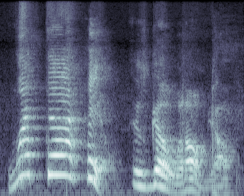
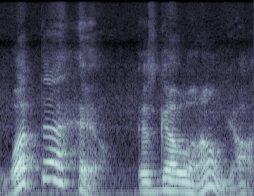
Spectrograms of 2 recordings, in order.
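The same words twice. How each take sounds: First: It is said loudly and very forcefully. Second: It is said flatly with no emphasis.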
